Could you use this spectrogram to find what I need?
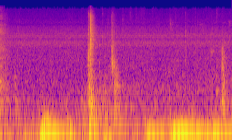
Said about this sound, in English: My dog is in the background. She's whining. She wants to get into the room. So let me just open the door so that she can come in and join.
